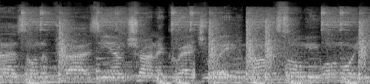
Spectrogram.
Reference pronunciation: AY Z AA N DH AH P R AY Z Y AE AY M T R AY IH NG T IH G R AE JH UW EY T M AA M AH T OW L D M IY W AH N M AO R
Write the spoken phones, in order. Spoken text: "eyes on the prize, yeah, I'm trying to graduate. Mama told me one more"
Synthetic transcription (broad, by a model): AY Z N DH AH P R AY Z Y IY AY M T R AY IH NG T IH G R AE JH UW EY T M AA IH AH S OW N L IY W AH N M AO R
